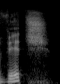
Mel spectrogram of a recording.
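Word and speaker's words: VVitch: it's called The Witch but the way it's spelled it's two v's so it's like the V vich yes yes it's vich V please pronounce please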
